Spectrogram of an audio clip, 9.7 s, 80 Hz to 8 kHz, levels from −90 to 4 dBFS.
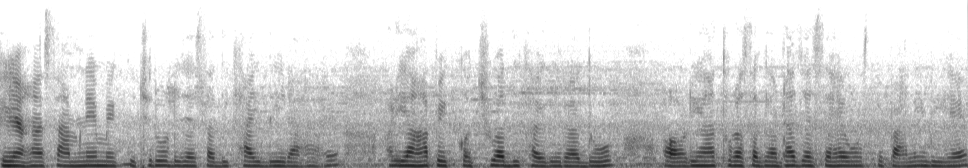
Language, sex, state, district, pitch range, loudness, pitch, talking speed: Hindi, female, Bihar, Jahanabad, 200-215 Hz, -18 LUFS, 205 Hz, 180 wpm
